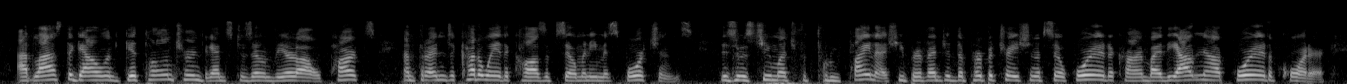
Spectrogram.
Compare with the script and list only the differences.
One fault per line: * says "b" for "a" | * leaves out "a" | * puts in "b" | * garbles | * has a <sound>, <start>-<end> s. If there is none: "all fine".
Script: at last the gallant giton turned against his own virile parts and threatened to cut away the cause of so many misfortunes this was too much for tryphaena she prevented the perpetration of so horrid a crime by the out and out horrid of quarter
all fine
